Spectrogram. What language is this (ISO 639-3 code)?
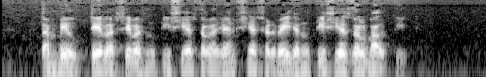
cat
